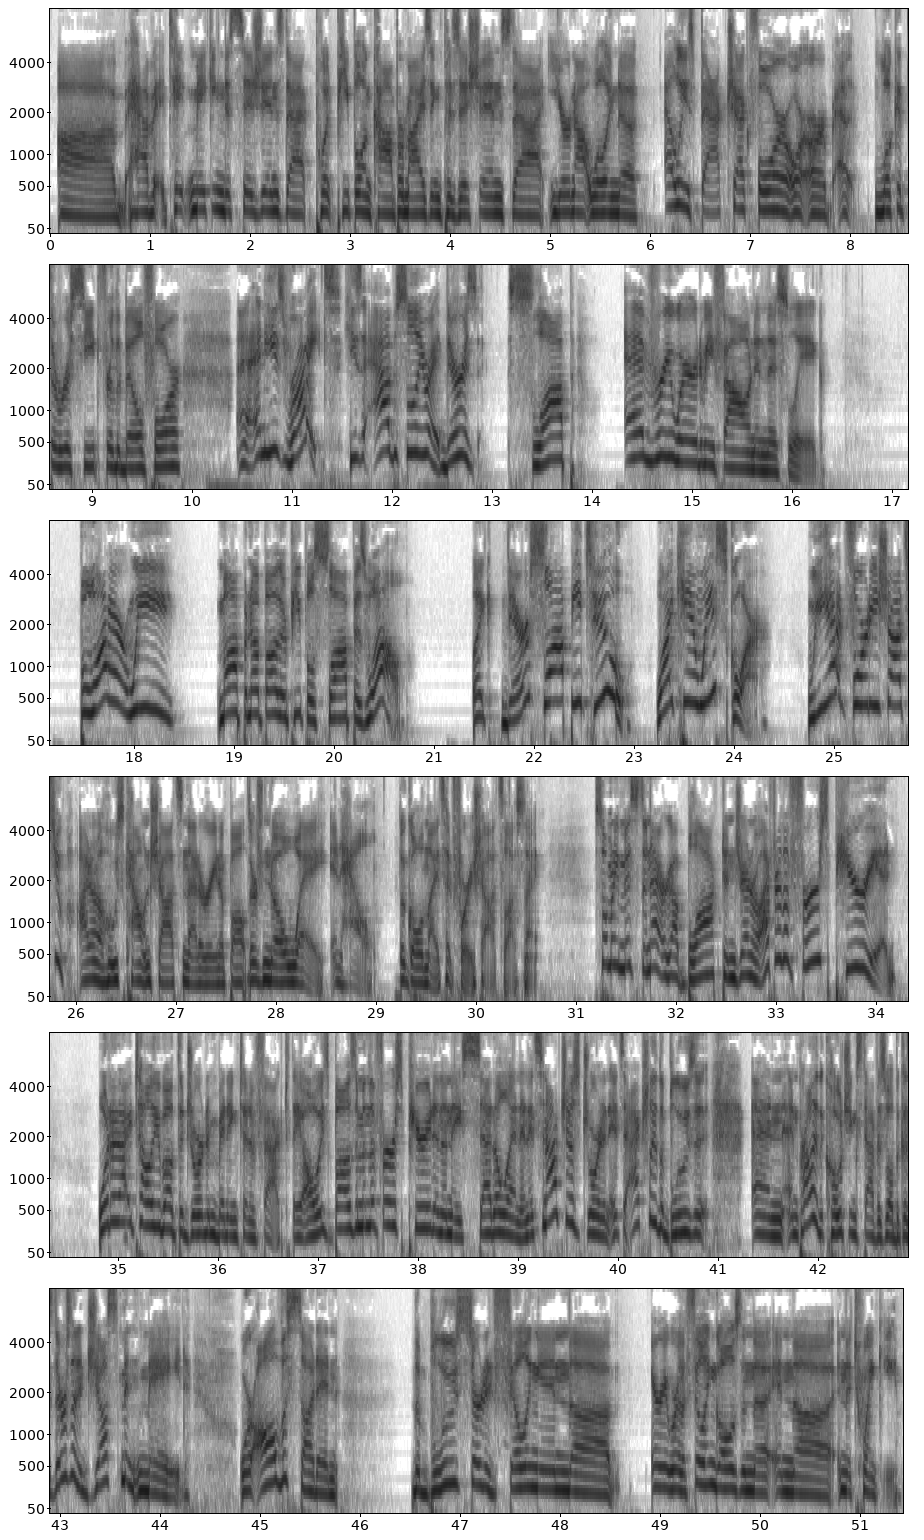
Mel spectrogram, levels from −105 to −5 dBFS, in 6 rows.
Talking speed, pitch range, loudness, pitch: 210 wpm, 190-290 Hz, -23 LUFS, 220 Hz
